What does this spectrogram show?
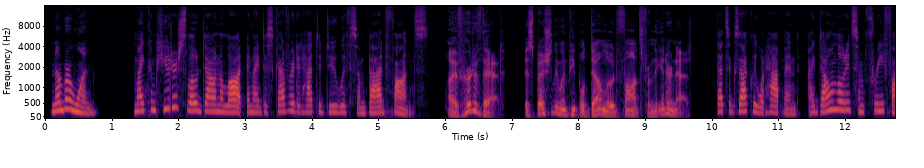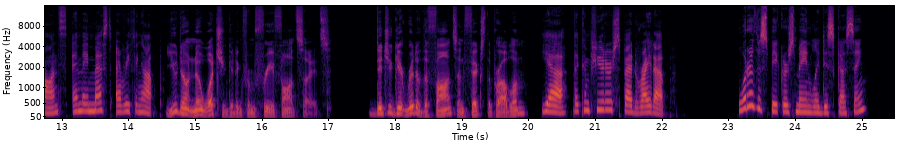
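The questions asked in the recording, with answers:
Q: What are the speakers mainly discussing?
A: Free fonts downloaded from the internet that slowed down a computer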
